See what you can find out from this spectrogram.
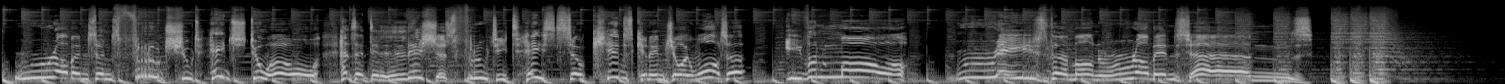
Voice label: cartoon character kids commercial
